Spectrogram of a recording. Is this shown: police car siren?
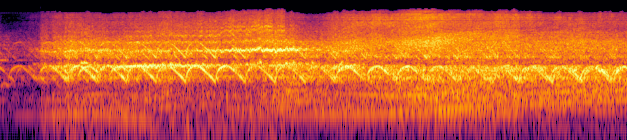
yes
